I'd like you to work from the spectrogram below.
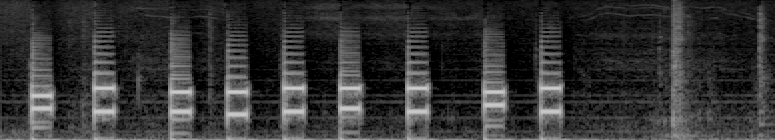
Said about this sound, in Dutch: Ik denk dat ik onze vriend Arthur eens heel even ga kijken of ik een telefoon niet te pakken krijg. Ik ga het een nummertje draaien.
